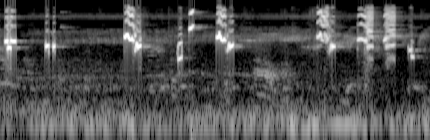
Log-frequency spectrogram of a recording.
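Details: Oriental magpie-robin singing in the morning: short, clear whistled notes and sweeping slurred phrases given in separate bursts with brief pauses between them, over a faint low background hum.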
